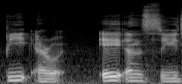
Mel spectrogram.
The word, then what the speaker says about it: Blanc: 们会看到一个英文，这个英文是怎么念啊？不是英文，说错，是法文，法文 Blanc de Blanc，Blanc de Blanc，这个意思就是白葡萄品种的白酒，就是我们俗称的白中白。哦，其实这个呃，有常常在品酒的人应该会知道这个 B L。 A N C 这个这个法文发音会念 Blanc，就像我们常常会说的白苏维浓叫 Sauvignon Blanc。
